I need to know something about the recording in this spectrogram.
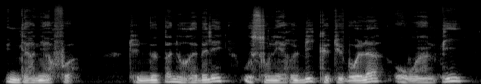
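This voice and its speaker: A man's voice: deep voice, lively intonation, normal speed, dark tone, breathy edge. A man voicing a cruel bandit chief who issues harsh, threatening ultimatums. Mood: menacing.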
